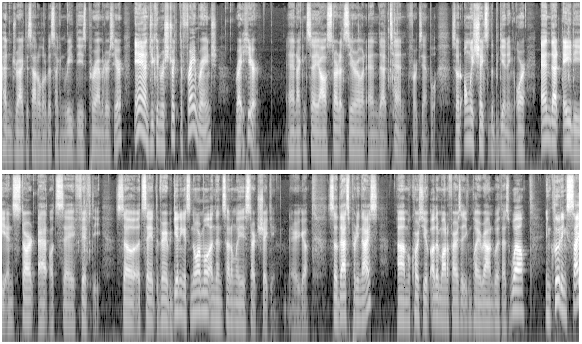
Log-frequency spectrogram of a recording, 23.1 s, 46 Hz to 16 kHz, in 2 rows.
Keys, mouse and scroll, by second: 0.2-2.0 drag, 2.4-4.0 drag, 4.5-23.1 drag.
